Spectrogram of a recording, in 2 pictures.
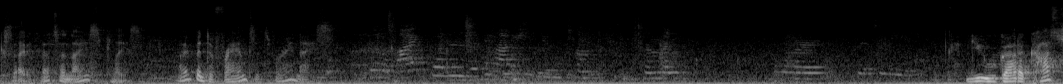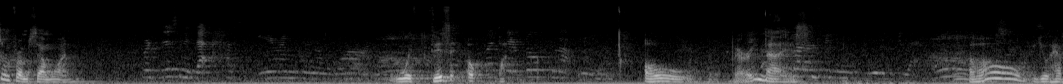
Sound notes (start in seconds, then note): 2.5 speaker off microphone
